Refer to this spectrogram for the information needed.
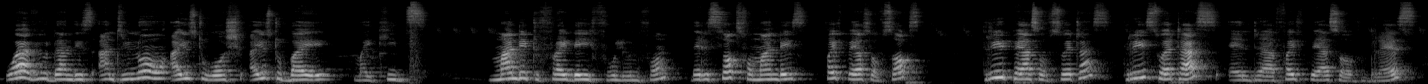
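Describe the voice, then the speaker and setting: Kenyan woman telling a story, halting. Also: on the high side, lively intonation. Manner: halting, repeats and corrects herself, switches into Swahili. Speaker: vlogger. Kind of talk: emotional personal storytelling. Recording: roomy echoey room.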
